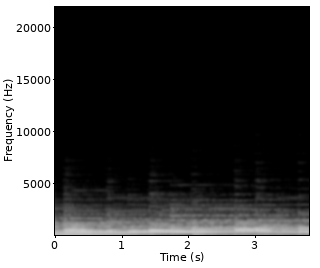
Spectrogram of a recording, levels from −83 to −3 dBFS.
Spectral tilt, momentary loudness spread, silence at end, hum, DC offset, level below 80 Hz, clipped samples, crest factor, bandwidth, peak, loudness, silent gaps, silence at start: -9.5 dB/octave; 4 LU; 0 s; none; under 0.1%; -54 dBFS; under 0.1%; 14 dB; 5.2 kHz; -6 dBFS; -21 LUFS; none; 0 s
